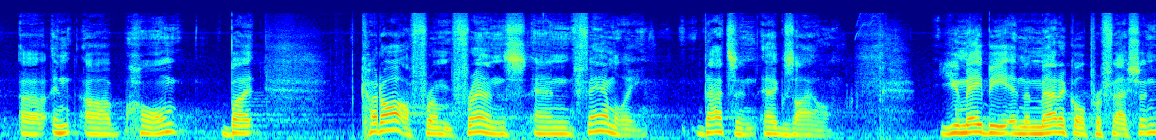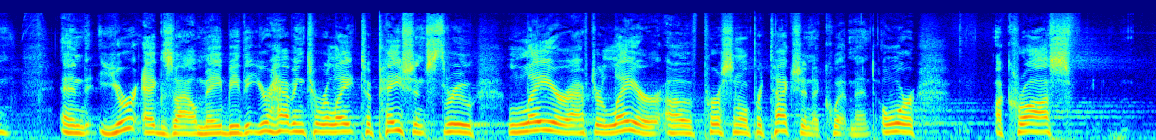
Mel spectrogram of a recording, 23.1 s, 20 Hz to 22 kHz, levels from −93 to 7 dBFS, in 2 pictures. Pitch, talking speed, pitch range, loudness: 165 Hz, 110 wpm, 145-185 Hz, -23 LUFS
